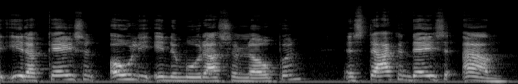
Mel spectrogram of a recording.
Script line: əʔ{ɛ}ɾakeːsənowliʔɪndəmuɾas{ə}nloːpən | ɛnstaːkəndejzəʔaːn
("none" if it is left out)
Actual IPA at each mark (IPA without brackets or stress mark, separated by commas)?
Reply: i, ə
